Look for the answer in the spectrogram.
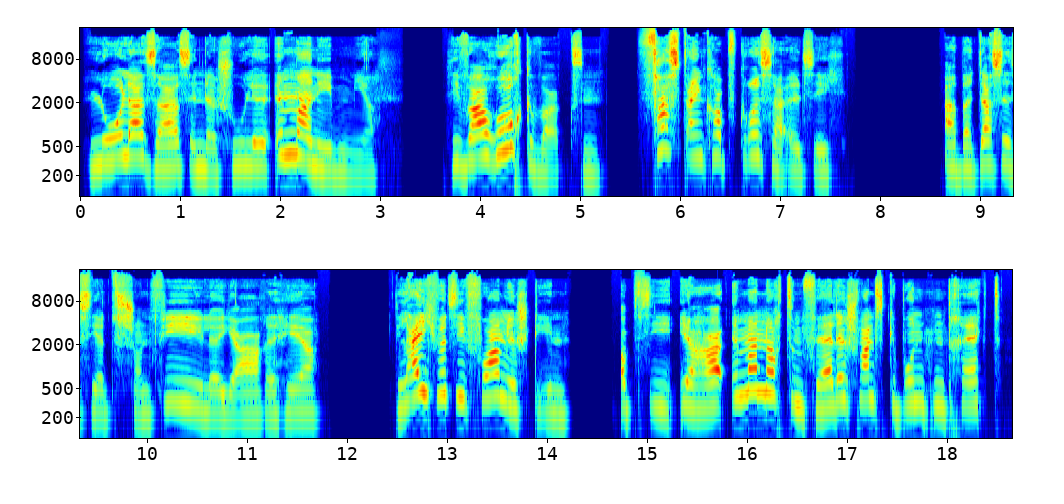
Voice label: Neutral; Schultage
